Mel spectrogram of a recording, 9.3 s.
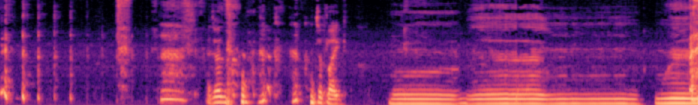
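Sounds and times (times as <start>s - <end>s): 
laughter: 0.0s - 1.8s
speech: 2.2s - 9.3s
voice imitating whale song: 5.2s - 9.2s.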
